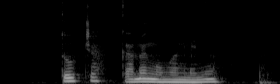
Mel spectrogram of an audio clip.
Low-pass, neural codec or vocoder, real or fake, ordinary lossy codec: none; none; real; none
